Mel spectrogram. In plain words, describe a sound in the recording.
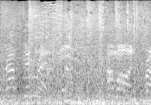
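A gun fires in bursts.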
